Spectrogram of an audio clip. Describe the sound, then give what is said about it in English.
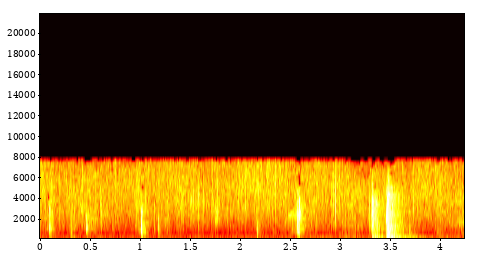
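A few light clicks and taps, then a door shuts with a solid thud followed by a short rumble. No one speaks. “Quit drinking that stuff and close that door.”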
